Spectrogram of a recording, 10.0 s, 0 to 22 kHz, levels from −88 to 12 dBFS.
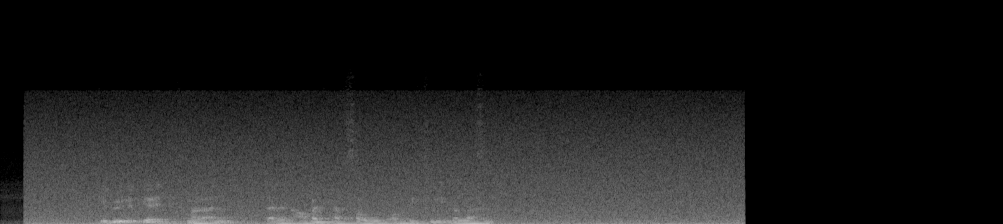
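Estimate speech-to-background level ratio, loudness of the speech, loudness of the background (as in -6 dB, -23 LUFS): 9.0 dB, -25.0 LUFS, -34.0 LUFS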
